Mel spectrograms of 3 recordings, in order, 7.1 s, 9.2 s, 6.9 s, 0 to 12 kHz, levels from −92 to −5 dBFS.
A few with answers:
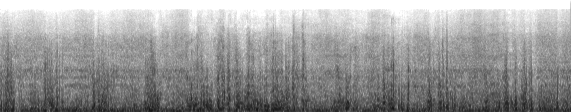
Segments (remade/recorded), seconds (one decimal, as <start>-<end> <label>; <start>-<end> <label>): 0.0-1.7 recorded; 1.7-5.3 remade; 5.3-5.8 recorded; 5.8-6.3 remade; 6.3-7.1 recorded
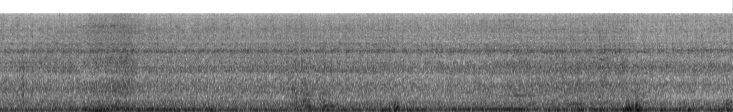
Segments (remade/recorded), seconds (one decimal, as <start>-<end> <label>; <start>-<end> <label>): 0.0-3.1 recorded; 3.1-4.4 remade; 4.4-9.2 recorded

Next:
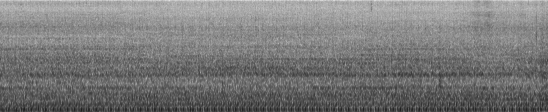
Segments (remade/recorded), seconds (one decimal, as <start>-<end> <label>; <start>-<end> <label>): 0.0-0.6 remade; 0.6-2.0 recorded; 2.0-2.4 remade; 2.4-5.1 recorded; 5.1-6.9 remade

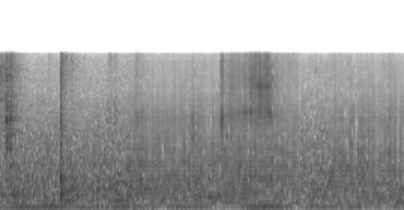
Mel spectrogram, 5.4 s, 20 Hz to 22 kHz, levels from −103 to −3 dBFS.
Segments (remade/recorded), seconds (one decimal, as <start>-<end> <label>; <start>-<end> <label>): 0.0-1.7 recorded; 1.7-4.0 remade; 4.0-4.4 recorded; 4.4-5.4 remade

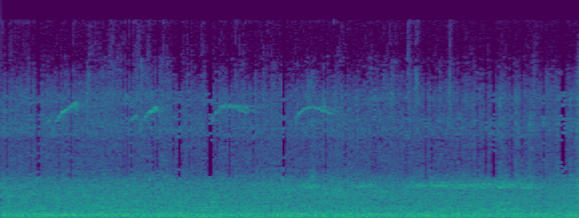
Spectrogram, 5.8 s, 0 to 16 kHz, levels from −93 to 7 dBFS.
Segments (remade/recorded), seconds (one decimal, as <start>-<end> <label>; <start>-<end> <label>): 0.0-5.8 recorded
